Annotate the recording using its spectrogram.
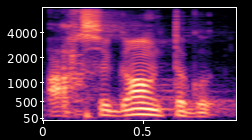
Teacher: It was a guttural sound, the R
